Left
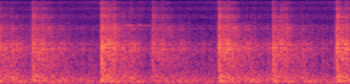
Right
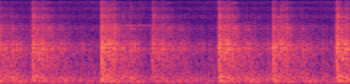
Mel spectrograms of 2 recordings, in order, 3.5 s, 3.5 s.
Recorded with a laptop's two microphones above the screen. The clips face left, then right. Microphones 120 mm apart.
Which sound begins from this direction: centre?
Keys jangling, at 1.2 s.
